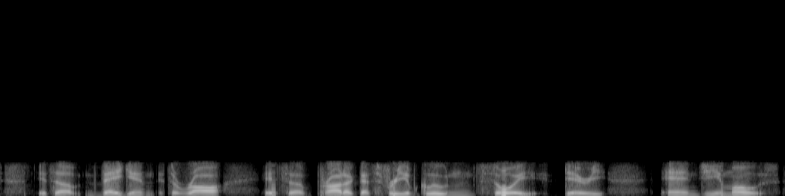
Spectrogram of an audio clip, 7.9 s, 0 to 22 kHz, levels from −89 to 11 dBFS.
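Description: Throughout, the speech sounds dull and boxed in, with scratchy s sounds and a granular hiss. That is the Bluetooth CVSD headset codec, whose one-bit, step-adapting coding limits the band to about 300 Hz to 3.4 kHz.

A short buzz near 267 Hz cuts in at 1.41–1.47 s just before "it's a raw", at 2.72–2.77 s, at 3.93 s between "a product that's" and "of gluten", at 5.01–5.07 s after "of gluten", and at 7.21–7.24 s. This is a Bluetooth headset packet repeated: lost voice packets were replaced by replaying the last one every 3.75 ms.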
